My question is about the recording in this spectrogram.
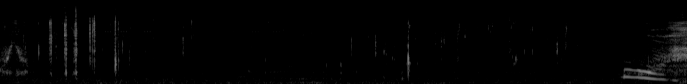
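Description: Fingers squelching and clicking in the wet flesh of a giant freshwater mussel: faint scattered clicks and wet crackles, busiest in the first second and a half. Near the end comes a louder hiss with a brief falling tone.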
